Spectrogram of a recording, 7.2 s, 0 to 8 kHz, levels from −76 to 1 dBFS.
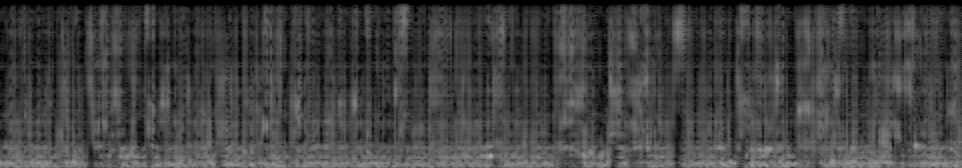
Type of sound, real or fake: fake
